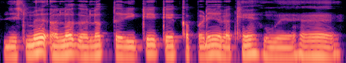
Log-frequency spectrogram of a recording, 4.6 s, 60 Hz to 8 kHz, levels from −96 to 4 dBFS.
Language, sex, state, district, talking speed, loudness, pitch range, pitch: Hindi, male, Jharkhand, Palamu, 115 wpm, -17 LUFS, 110-125 Hz, 115 Hz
